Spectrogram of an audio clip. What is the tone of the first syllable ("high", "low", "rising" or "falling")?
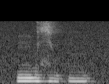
high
